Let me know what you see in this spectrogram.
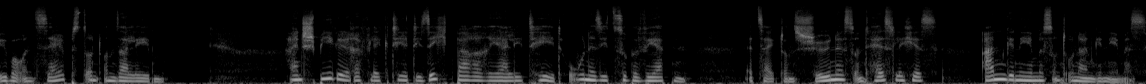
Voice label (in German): Tarot Buchauszug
